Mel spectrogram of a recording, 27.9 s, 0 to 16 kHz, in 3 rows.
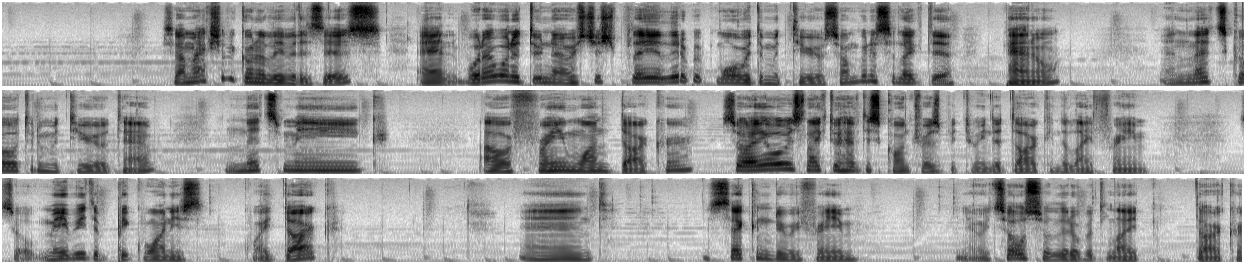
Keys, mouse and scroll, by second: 0.6-1.3 scroll down 8, 1.3-2.2 shift+middle drag, 2.2-2.7 scroll up 5, 3.1-5.4 shift+middle drag, 5.4 click, 8.9 click, 10.2 click, 13.7 click, 23.4 click, 25.1 click.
